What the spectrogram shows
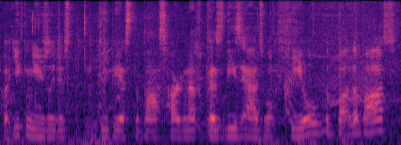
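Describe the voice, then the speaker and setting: A gamer narrating a raid playthrough gives casual, explanatory commentary in a mid-range voice with vocal fry. He describes the scene haltingly, trailing off into asides.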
